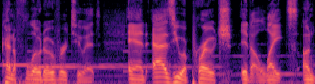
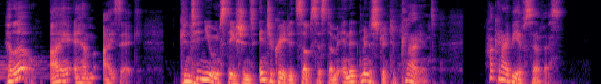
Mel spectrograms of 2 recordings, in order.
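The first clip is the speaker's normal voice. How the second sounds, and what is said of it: Male voice with British accent. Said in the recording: “a voice, male with a British accent”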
